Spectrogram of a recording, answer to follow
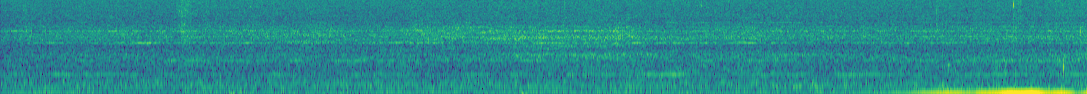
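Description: Near silence: faint room tone with a steady low hum. A low rumble swells up about nine seconds in.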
